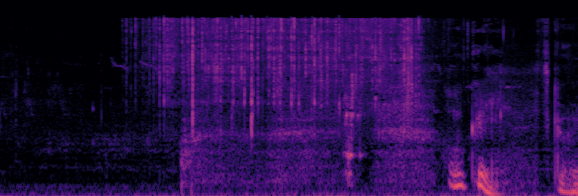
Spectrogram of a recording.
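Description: Water splashes out of a valve onto stones.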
